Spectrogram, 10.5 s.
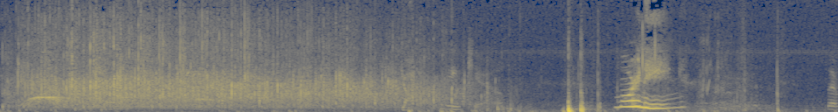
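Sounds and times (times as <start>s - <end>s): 
audience applause: 0.0s - 6.4s
speech: 7.9s - 8.4s.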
